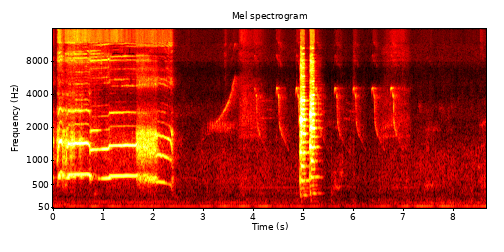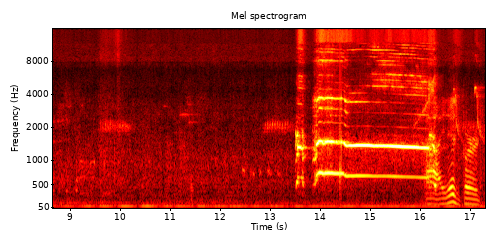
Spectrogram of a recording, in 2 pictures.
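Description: A rooster on a small farm crowing in long, loud drawn-out calls at the start and again near the end, with shorter squawks between, over a low steady background hum.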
